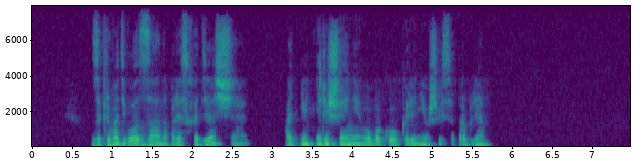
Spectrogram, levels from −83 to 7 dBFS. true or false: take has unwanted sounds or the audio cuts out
false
